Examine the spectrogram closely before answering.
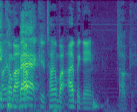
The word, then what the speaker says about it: ibogaine: Ibogaine. Abigaine? Yeah, ibogaine. Ibogaine. Yeah, Vice and everybody has done documentaries. Spell it. I can't spell it. It kind of sounds like a name, like Abigail.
